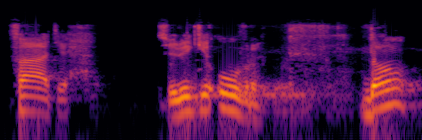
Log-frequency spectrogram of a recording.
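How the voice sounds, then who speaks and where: A man's voice: mid-range voice, normal speed, dull audio. A man teaching an online Arabic lesson, patiently repeating letter sounds and checking that students follow.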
